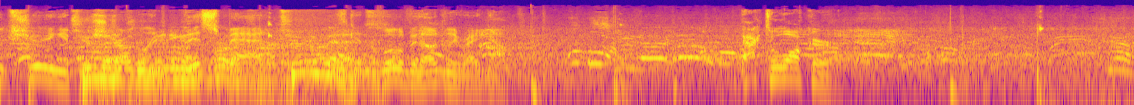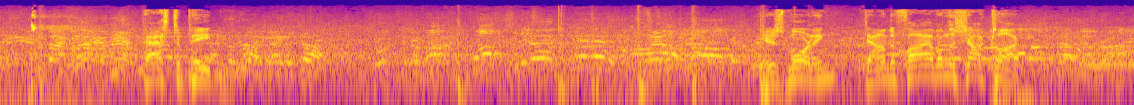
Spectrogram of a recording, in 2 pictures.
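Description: A crowd murmurs and cheers in a large arena.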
